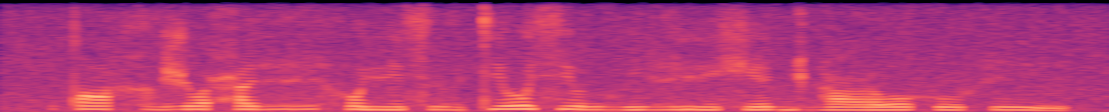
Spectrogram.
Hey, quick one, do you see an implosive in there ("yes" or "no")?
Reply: no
